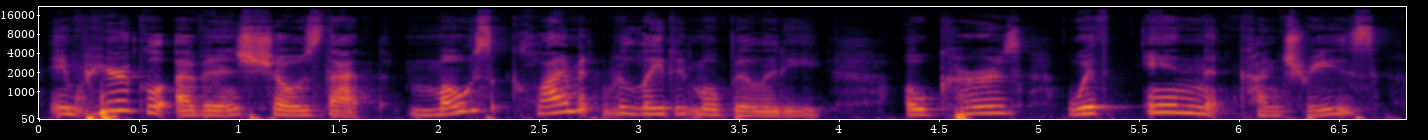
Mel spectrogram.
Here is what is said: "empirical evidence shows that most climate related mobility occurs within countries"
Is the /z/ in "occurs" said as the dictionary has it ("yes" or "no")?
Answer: yes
